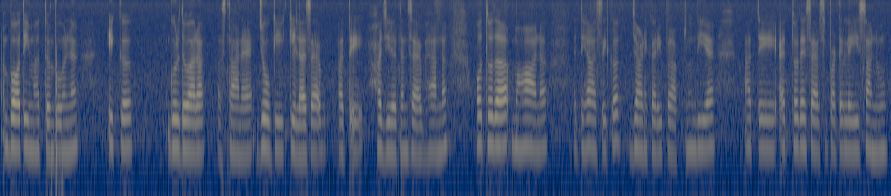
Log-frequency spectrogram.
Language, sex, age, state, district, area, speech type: Punjabi, female, 30-45, Punjab, Bathinda, urban, spontaneous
